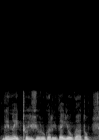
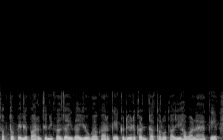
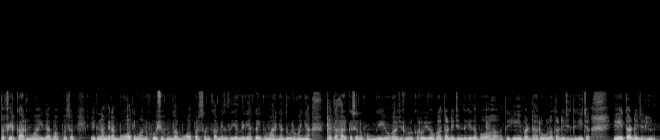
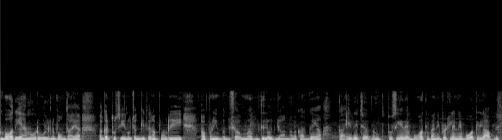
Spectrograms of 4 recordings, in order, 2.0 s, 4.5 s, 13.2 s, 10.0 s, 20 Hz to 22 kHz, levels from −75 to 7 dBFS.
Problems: none marked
